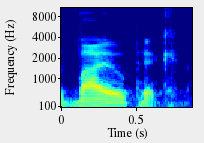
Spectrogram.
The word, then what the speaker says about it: biopic: believe Greek rout whereas bi biopic is a portm of biographical picture the first uh two syllables of biography is bio and the first syllable of picture is pick and therefore Jesse Dukes will be saying it as biopic here to four but you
